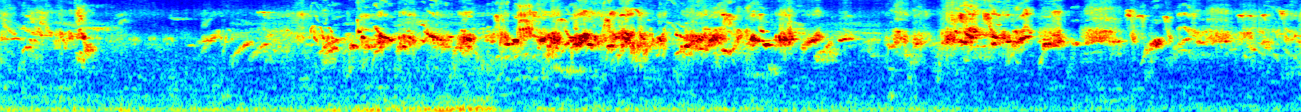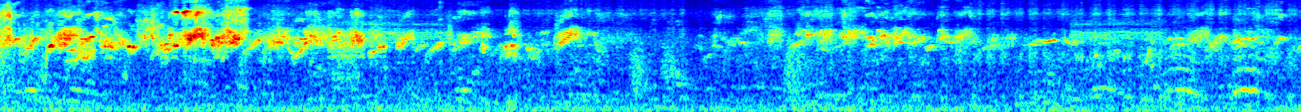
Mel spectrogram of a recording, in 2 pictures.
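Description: Many small birds chirping in a dense, busy chorus, loudest through the first half and thinning out after about eight seconds. A low rumble underneath stops about two and a half seconds in.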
